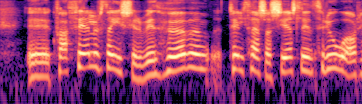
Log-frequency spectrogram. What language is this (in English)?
Icelandic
